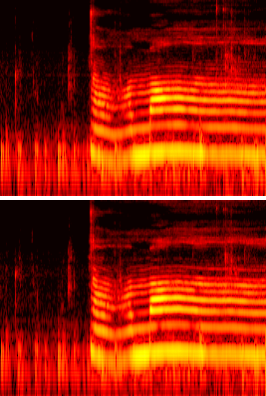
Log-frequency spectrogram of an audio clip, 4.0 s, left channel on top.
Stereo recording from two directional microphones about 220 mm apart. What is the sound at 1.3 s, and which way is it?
Speech, 10° right (ahead or behind).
